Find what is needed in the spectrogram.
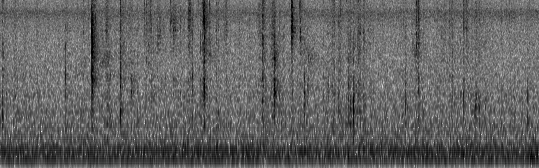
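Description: Faint crinkles and light clicks of small origami paper being creased and reverse-folded by hand, a handful of scattered sharp ones, the clearest about a second and a half and three seconds in.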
